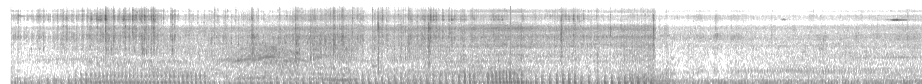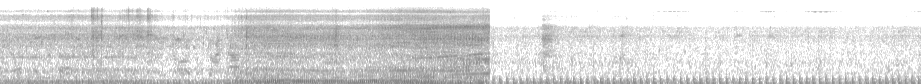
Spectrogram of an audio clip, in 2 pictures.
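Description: Street ambience of people talking and motorcycle engines running, with a steady low hum. The background changes abruptly twice, about six and a half seconds and fourteen seconds in.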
